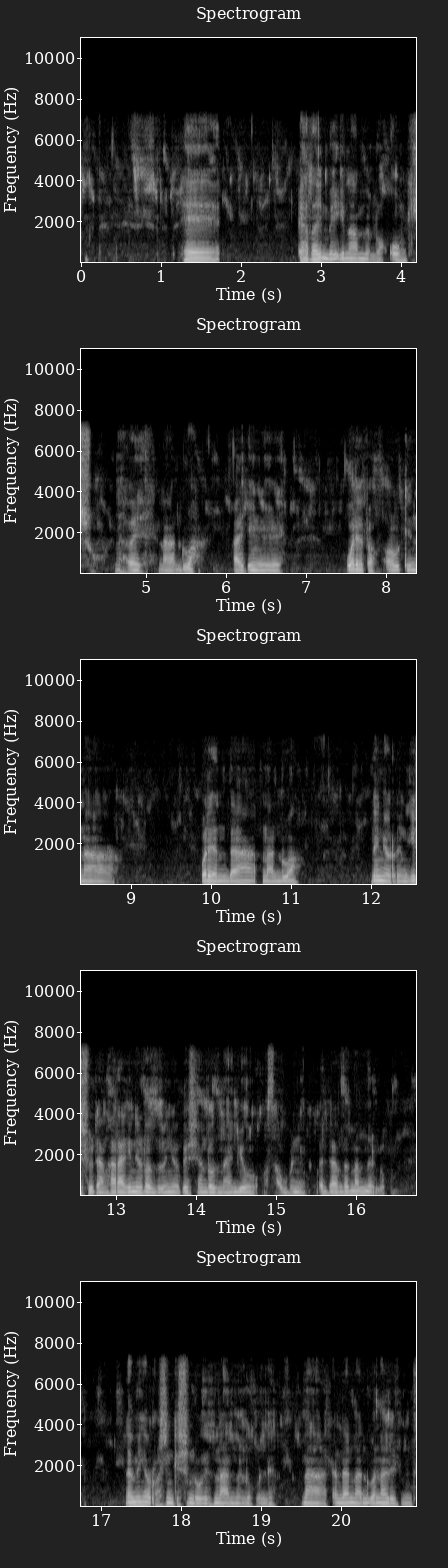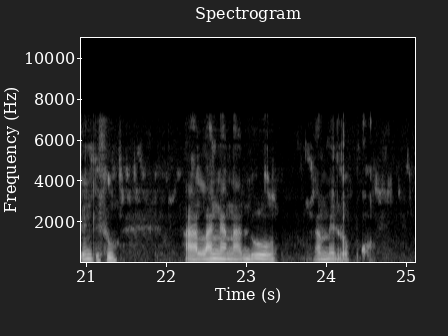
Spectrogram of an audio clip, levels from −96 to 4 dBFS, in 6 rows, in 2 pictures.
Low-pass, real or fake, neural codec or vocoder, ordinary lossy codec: 7.2 kHz; fake; codec, 16 kHz, 4.8 kbps, FACodec; none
